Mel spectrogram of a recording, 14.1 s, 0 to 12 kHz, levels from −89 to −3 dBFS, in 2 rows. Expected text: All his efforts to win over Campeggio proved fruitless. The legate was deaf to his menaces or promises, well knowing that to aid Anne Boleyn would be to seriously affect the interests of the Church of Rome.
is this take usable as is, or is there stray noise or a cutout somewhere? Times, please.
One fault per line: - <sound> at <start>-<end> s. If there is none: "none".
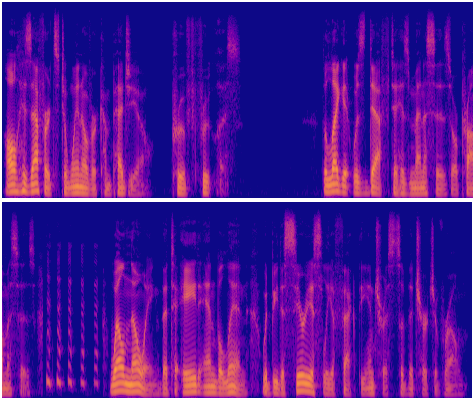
- laugh at 7.7-8.5 s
